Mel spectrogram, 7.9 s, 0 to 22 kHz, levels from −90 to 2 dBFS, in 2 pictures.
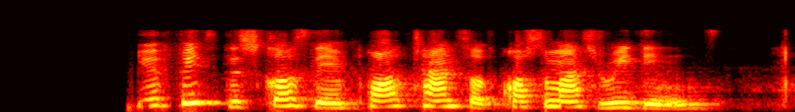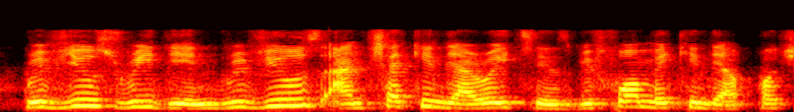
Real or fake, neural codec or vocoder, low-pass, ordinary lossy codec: real; none; 7.2 kHz; AAC, 48 kbps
